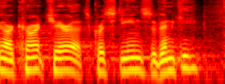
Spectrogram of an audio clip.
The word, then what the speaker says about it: Svinicki: Each commissioner, including our current chair, that's Kristine Svinicki. Let me say her name again, Svinicki. People have a hard time saying her name, it's Svinicki.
